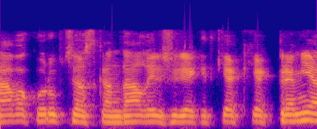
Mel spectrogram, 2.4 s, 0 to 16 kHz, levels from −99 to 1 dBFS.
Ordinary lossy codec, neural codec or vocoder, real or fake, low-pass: AAC, 64 kbps; none; real; 7.2 kHz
